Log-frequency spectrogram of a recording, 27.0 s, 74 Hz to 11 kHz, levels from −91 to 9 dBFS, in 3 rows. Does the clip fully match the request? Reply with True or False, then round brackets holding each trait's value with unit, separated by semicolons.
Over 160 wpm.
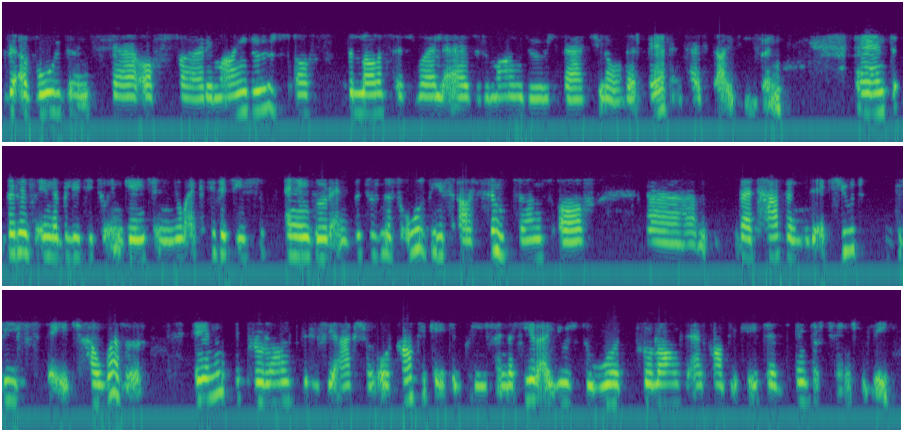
False (145 wpm)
